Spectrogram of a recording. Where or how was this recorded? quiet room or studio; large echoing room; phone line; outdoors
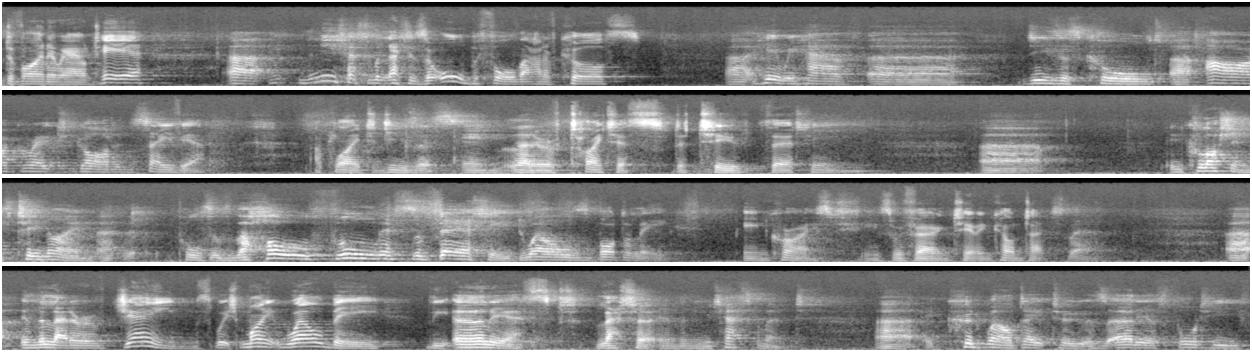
large echoing room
